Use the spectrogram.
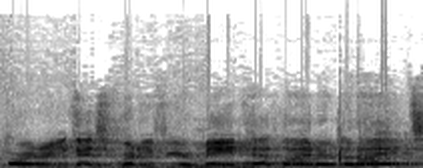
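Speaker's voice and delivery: loud, high announcer voice introducing the headliner; announcer hype. Acted. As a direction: pump up the crowd like an MC.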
